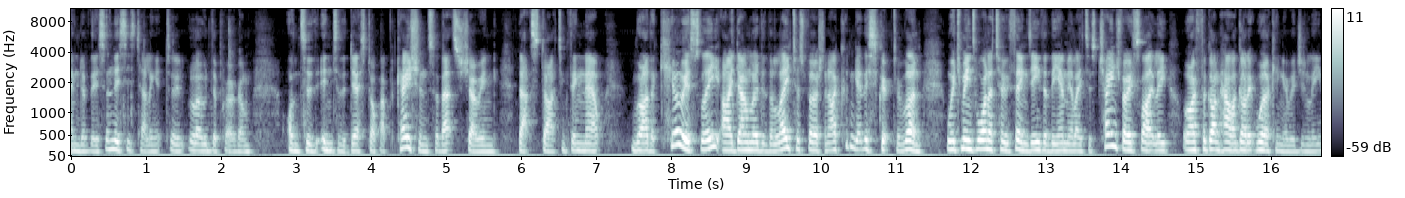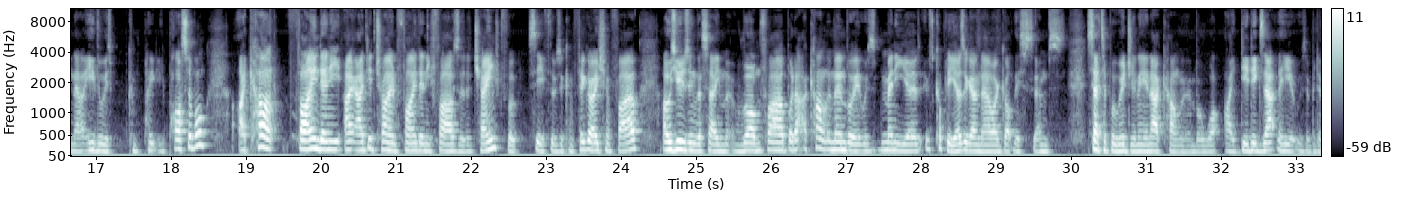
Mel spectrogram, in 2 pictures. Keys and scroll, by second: 19.2 alt+Tab.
